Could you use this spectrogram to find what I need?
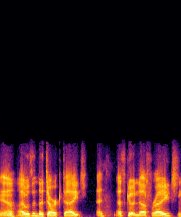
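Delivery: put-on uninterested voice. Mocking how the cat's voice actor recorded his lines, mock-disinterested Eric Roberts impression. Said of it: "sounding so disinterested".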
